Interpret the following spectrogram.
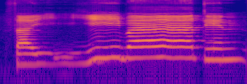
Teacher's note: ba panjang 2 harokat karena fathah berdiri, ada tanda berdiri.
